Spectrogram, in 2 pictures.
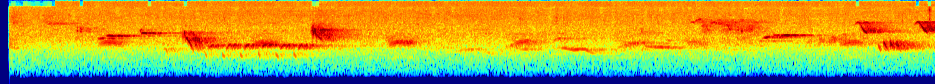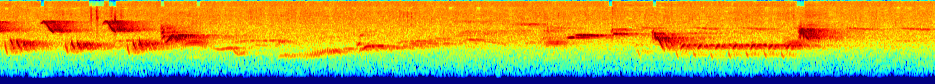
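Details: Common nightingale singing in the river Rhine wetlands of south Germany: a rich, varied run of high phrases, with short chirps, buzzy trills and clipped repeated notes following one another quickly over faint background hiss.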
